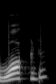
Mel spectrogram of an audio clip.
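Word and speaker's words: walked: डब्ल्यू ओ एन डी ई आर एफ यू L wonderful the old castle लुक्ड wonderful we वॉक्ड यहां पे L silent रहेगा वॉक्ड through T एच आर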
